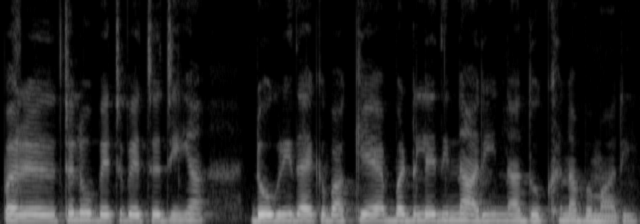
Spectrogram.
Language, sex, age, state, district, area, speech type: Dogri, female, 30-45, Jammu and Kashmir, Reasi, rural, spontaneous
